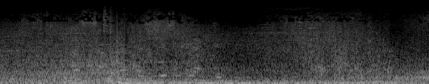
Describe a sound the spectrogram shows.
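A massive explosion roars as a structure is destroyed.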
